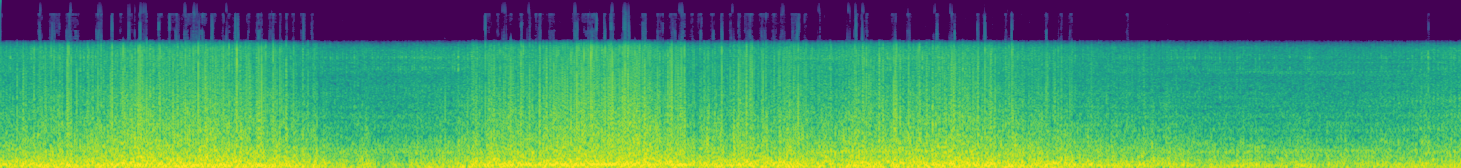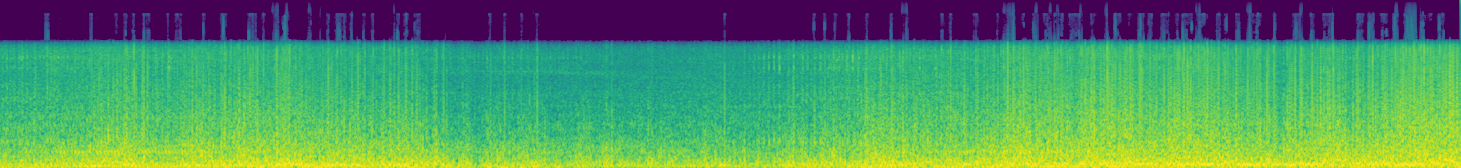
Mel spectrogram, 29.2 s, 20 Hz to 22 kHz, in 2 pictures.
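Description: Honda NX650 Dominator's single-cylinder engine running under way, mixed with wind rushing over the microphone. The sound drops back three times, around four, twelve and twenty seconds in, and builds up again after each.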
